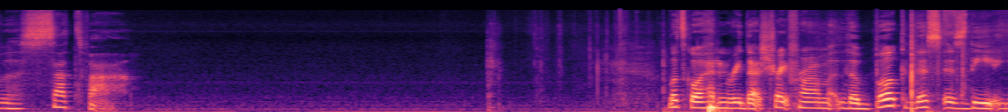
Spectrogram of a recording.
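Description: A stiff card rustles softly as it is handled.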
